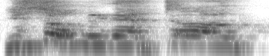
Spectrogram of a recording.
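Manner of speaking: furious bartender. Retold or imitated. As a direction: yell at the man who cheated you. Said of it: "walks right over to this guy and says".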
